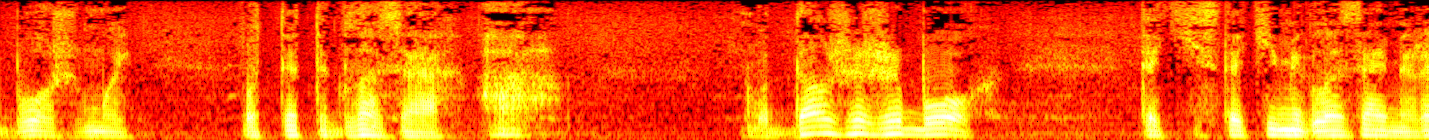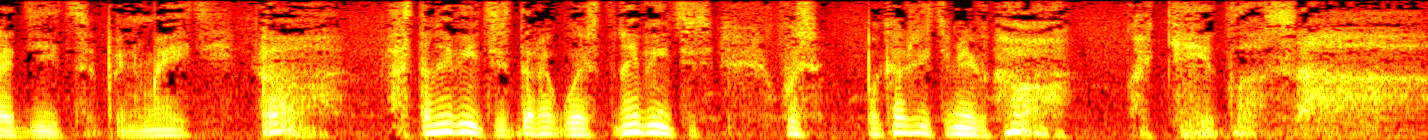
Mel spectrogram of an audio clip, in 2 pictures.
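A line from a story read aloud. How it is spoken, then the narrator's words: Whispering voices. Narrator (Russian): все они шептали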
